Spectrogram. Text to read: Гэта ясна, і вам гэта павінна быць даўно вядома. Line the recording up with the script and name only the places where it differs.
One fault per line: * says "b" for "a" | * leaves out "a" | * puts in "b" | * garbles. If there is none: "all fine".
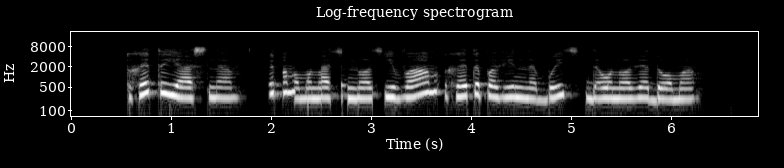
* garbles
